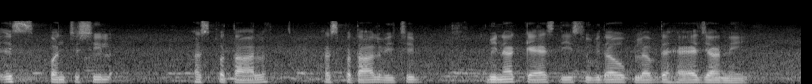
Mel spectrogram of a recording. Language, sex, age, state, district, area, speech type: Punjabi, male, 30-45, Punjab, Kapurthala, urban, read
